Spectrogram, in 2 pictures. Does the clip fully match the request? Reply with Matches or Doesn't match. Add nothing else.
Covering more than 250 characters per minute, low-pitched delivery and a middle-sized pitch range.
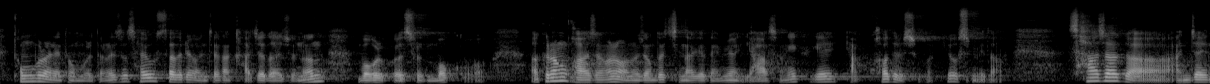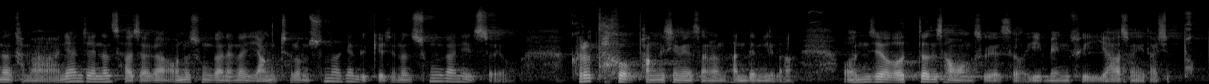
Matches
